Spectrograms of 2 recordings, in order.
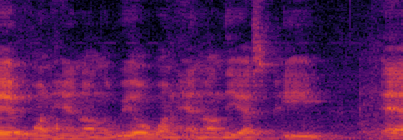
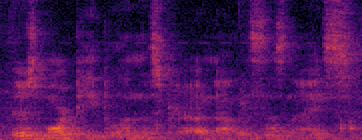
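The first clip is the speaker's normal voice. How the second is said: breathy unvoiced aside to himself; whispered aside; 10 semitones higher, 9 dB quieter than usual. Real, not acted. A comic on stage whispering an aside to himself. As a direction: murmur it under your breath, just for you.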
